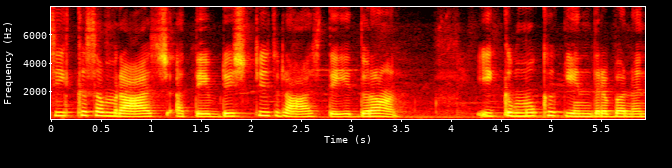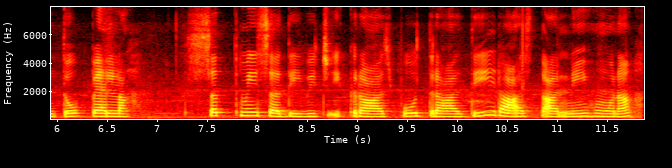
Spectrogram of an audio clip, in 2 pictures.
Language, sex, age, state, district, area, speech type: Punjabi, female, 30-45, Punjab, Jalandhar, urban, spontaneous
